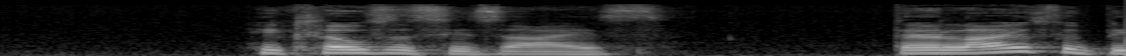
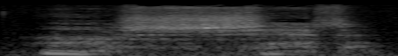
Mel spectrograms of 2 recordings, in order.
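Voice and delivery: breathy whispered dismay; whispered curse; 11 dB quieter than usual. A narrator's reading. Luca seeing the men outside, whispered dismay. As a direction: hush the curse as it dawns on you.

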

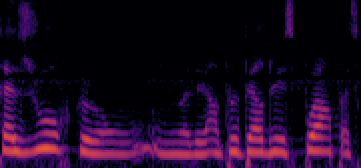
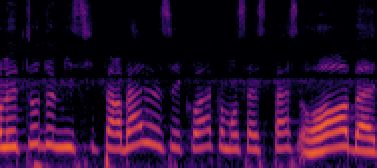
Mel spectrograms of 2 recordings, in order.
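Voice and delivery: ordinary talk, nothing marked

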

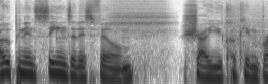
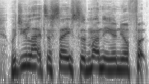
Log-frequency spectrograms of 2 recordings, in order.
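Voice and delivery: cold caller impression; 9 semitones higher, faster than usual. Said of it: "Usually it's like".

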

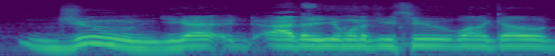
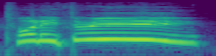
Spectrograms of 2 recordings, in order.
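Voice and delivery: high, loud cheer at the roll; loud delighted announcement; excited shout; 11 semitones higher, 11 dB louder, much slower than usual. Real, not acted. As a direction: call it out thrilled. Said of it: "announces dice roll".

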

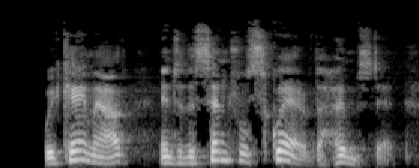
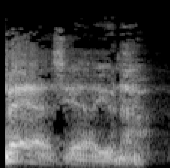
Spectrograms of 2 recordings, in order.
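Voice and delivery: gruff, urgent outburst; wild hunter; 2 semitones lower than usual. A narrator's reading. Wild Oxshott explains himself to the crowd, urgently. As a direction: blurt it like a half-mad hunter.

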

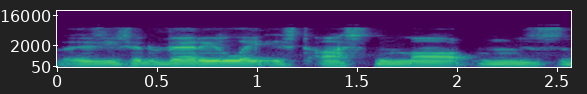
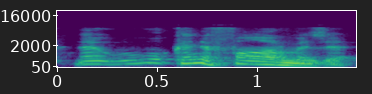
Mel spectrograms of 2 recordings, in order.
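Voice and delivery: much higher, curious mock interviewer; radio interviewer; 10 semitones higher than usual. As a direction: pitch it up like the keen radio man. Radio interviewer quoted in story.

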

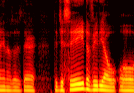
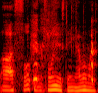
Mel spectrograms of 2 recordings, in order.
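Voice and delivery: ordinary talk

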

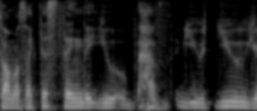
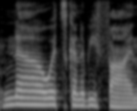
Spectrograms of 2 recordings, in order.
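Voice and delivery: mock reassuring; 8 semitones higher, 4 dB louder than usual. Friends brushing off cancer fear.

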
